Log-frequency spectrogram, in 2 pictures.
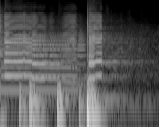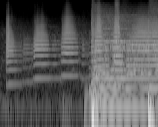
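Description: Live band with a horn section of trumpet, trombone and saxophone playing a jazzy tune in unison lines. About two seconds in, the band drops away and fades almost to nothing. Short horn phrases follow, and the full band crashes back in about five seconds in.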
